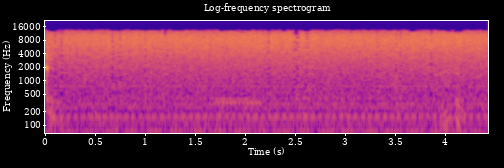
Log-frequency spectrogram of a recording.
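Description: Steady hiss of a recording's background noise with a low electrical hum underneath.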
